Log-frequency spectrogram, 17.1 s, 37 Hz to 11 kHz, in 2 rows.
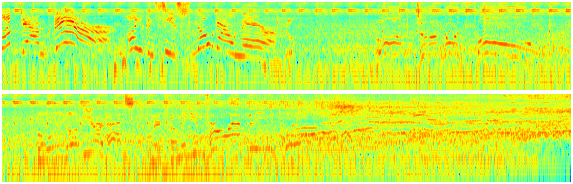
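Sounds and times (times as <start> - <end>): music: 0.0 - 17.0
sleigh bells jingling: 0.0 - 17.0
children whooping: 12.8 - 17.0
group cheer: 13.0 - 17.0.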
